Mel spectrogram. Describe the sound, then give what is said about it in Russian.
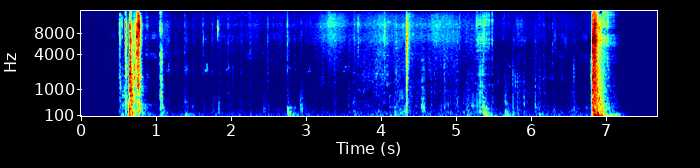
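At a hospital, a car door thuds shut near the start, followed by rustling and shifting as someone settles into the seat, then a second solid door slam closes the sequence as people get into the car. “Мы в машину садиться будем, или ты собираешься историю о моем правополучении на виду всей больницы слушать?”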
